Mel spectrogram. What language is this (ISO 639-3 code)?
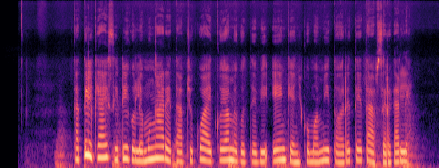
kln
